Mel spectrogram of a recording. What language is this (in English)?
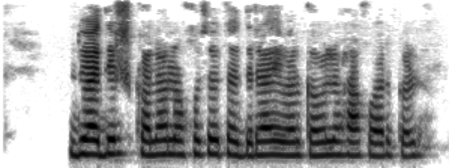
Pashto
